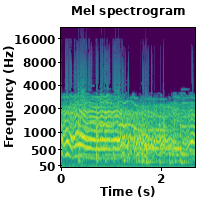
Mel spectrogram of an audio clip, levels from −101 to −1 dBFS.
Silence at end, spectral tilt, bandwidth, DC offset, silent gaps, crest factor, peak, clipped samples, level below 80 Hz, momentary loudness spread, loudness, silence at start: 0 s; -6.5 dB/octave; 8 kHz; 1%; none; 10 dB; 0 dBFS; 0.1%; -48 dBFS; 5 LU; -9 LUFS; 0 s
